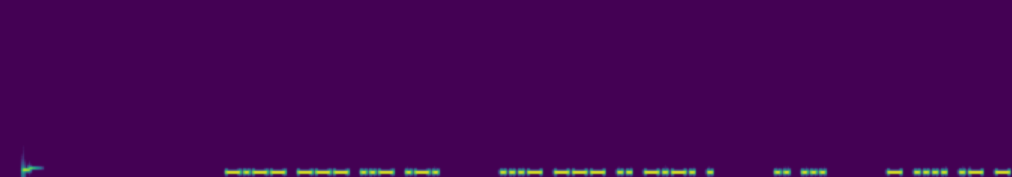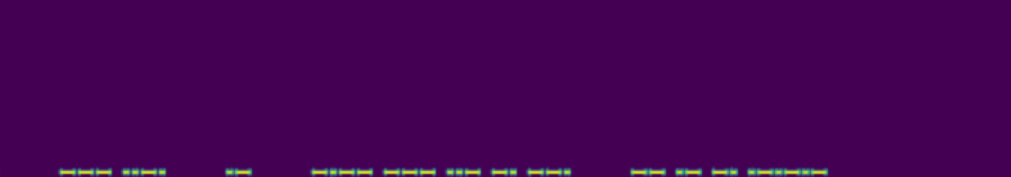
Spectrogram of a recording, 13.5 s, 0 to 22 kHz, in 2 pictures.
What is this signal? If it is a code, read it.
Morse code, heard as a keyed tone, about 40 wpm, 700 Hz. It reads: YOUR VOICE IS THAT OF A YOUNG MAN.
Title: 2x Word-Spacing - Sentences from Top 500 Words - 40wpm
